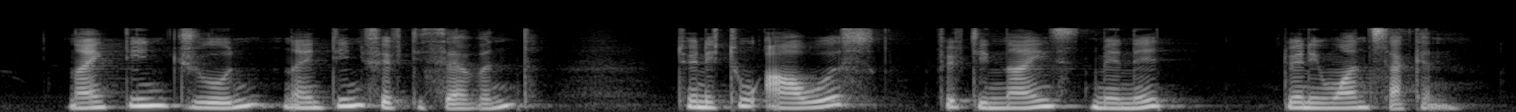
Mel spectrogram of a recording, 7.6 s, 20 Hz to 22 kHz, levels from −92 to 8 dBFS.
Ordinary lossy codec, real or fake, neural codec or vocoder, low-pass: none; real; none; none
